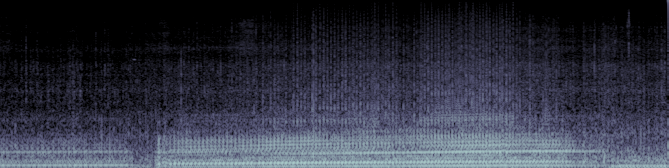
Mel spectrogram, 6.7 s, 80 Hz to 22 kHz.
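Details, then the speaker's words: Motorcycle on a test ride with aftermarket pipes, quiet at 50 mph at low rpm: a deep exhaust drone climbs and gets noticeably louder under hard throttle. Loud aftermarket exhaust under acceleration, engine pulling cleanly. "These pipes are a little noisy, but you know, you downshift or you upshift, keep the RPMs down. That's 50 miles an hour right there, and they're not loud at all. You tromp on it, and then you know you've got a set of pipes on there."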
